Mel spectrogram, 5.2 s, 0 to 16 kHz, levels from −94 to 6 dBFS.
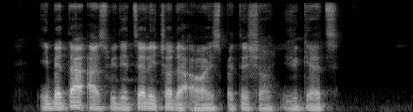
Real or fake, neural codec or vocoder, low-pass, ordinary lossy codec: fake; vocoder, 44.1 kHz, 128 mel bands, Pupu-Vocoder; 14.4 kHz; none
